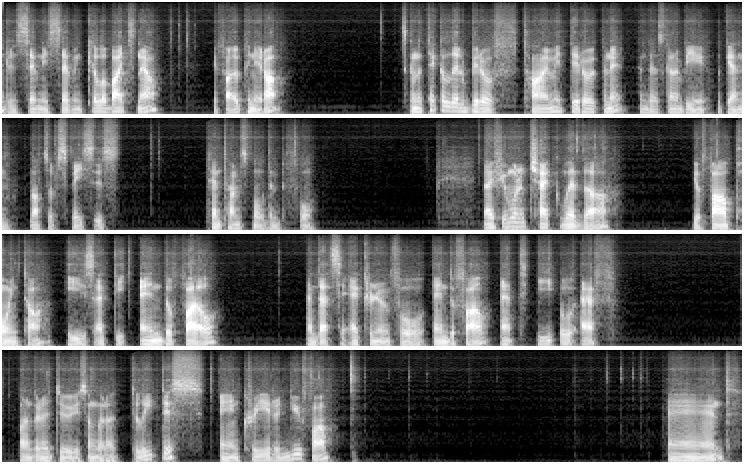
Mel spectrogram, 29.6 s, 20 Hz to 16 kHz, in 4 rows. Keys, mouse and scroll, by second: 1.7 click, 1.8 click, 5.8 click, 6.8-7.9 scroll down 11, 7.9 click, 12.3 ctrl+c, 12.7 click, 13.3 shift+click, 13.9 shift+Right, 14.5 ctrl+v, 16.1 click, 22.8 End, 22.9 Home, 23.3 Delete, 24.3 click, 25.3 Return, 25.5 /, 25.8 *, 26.3 ctrl+s, 26.5 F5, 28.1 shift+Home, 28.4 BackSpace, 28.5 BackSpace, 29.2 Home, 29.4 ;.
